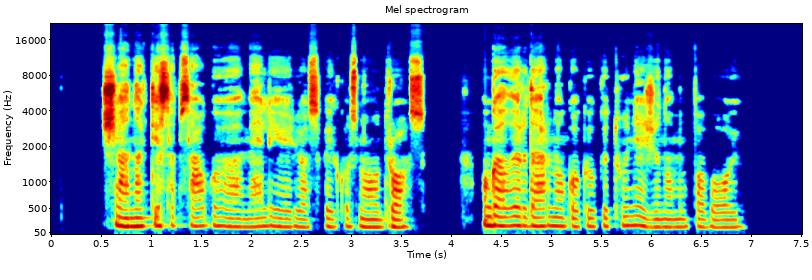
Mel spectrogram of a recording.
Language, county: Lithuanian, Tauragė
